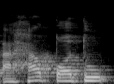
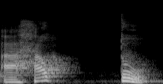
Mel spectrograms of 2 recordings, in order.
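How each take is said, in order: First: The t is released with an audible bounce. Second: The t is held briefly, then merges without bounce. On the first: The speaker calls it wrong. "Tapi tidak diqalqalahkan to-nya, tidak ahal tu" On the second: The speaker calls it right. "Idgham naqis itu huruf to-nya masih terasa"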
